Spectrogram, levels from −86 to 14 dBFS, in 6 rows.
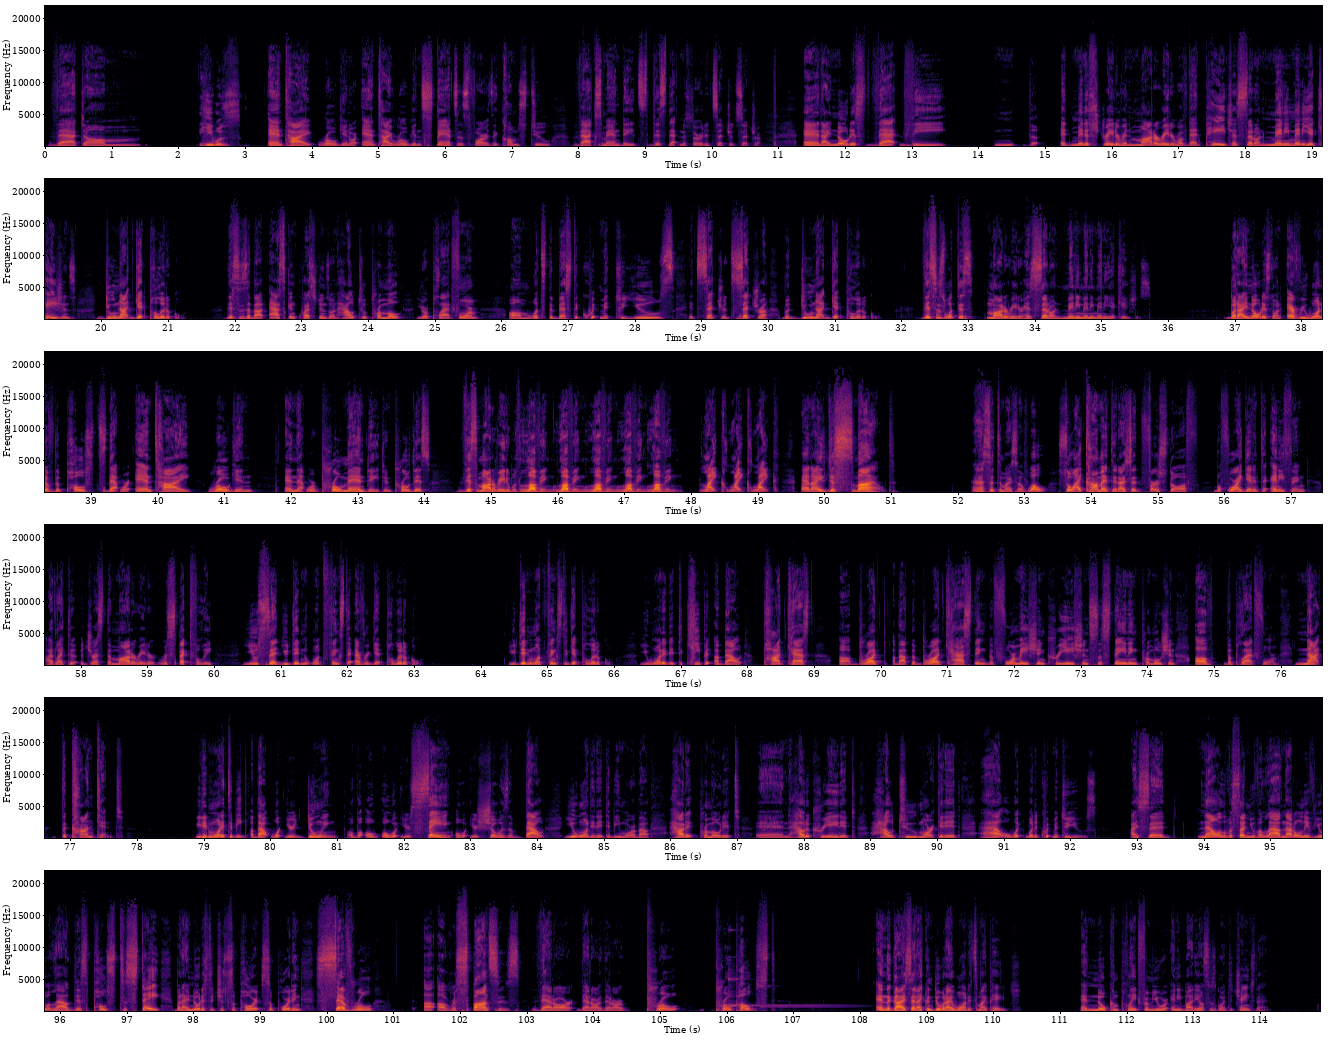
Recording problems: doorbell; faint; from 1:46 to 1:47; peak 15 dB below the speech

